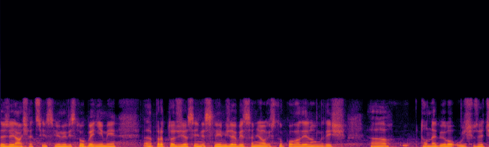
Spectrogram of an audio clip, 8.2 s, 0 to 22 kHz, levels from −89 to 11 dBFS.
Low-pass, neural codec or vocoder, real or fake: 7.2 kHz; codec, 16 kHz, 4 kbps, X-Codec, HuBERT features, trained on balanced general audio; fake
